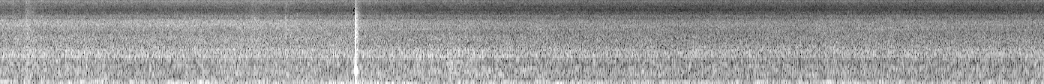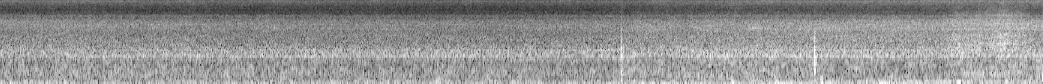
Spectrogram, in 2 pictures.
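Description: Steady outdoor background hiss in a wooded setting, with one sharp click a few seconds in and a fainter click later on.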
